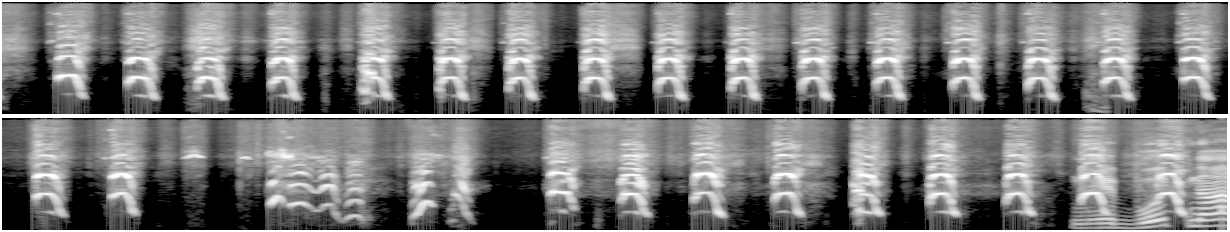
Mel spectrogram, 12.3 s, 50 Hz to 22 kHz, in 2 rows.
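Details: Two dachshunds, Tasya and Kessi, digging in a field in autumn 2015. A long run of sharp, evenly spaced barks, roughly two to three per second, pauses briefly, then resumes, ending with a louder, rougher yelp.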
